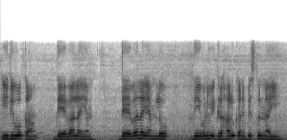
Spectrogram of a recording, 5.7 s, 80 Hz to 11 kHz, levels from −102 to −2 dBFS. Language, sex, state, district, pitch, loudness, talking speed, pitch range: Telugu, female, Telangana, Hyderabad, 215 Hz, -12 LUFS, 75 wpm, 205-225 Hz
